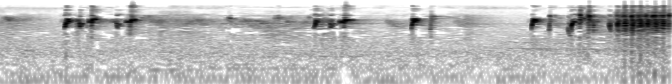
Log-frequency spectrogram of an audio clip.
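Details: European goldfinch singing for song training and stimulation: clusters of bright, high chirps and short twittering phrases separated by brief pauses, ending in a rapid rattling burst.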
